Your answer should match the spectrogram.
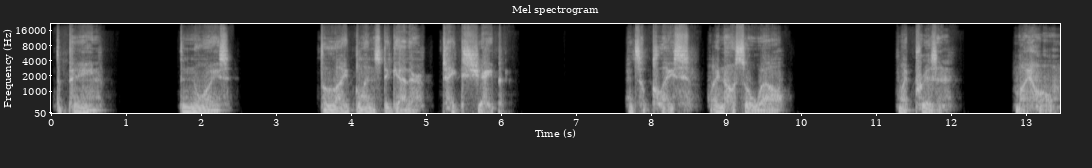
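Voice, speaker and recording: An actor playing a cold, arrogant, vengeful scientist villain in a video game, with a low, breathy, deliberate delivery full of contempt. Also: male voice, flat delivery, pushed and bright, heavily acted. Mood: brooding, ominous. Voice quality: low, breathy, slipping toward whisper.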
